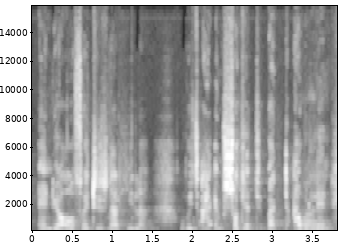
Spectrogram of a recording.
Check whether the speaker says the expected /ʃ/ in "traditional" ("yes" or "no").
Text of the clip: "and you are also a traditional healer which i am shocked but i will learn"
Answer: no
